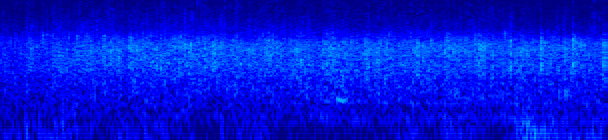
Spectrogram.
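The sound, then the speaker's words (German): Steady audience applause for two women speakers, a dense wash of many hands clapping at an even level for about six seconds, with no break and no voices standing out. “Und ich wünsche euch jetzt ganz viel Spaß und einen herzlichen Applaus für unsere beiden Speakerinnen.”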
